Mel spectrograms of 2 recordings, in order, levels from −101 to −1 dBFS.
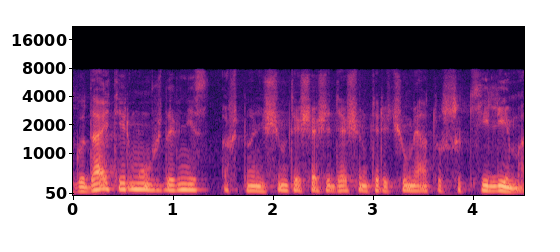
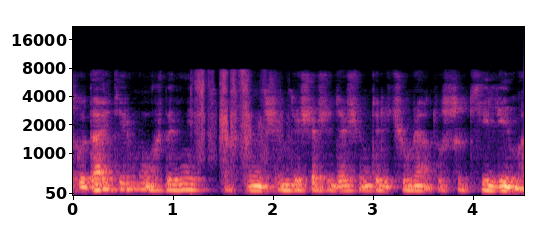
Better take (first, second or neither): first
